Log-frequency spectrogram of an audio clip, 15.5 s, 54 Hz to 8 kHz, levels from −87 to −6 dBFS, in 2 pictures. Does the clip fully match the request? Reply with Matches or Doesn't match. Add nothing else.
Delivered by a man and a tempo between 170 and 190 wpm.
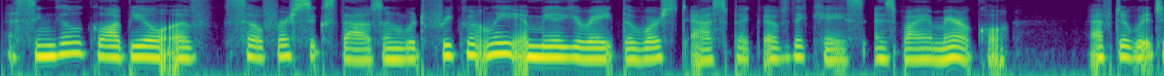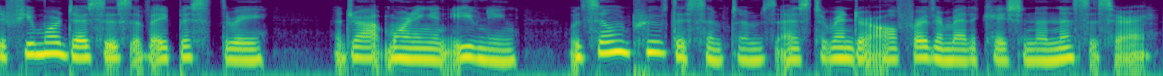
Doesn't match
